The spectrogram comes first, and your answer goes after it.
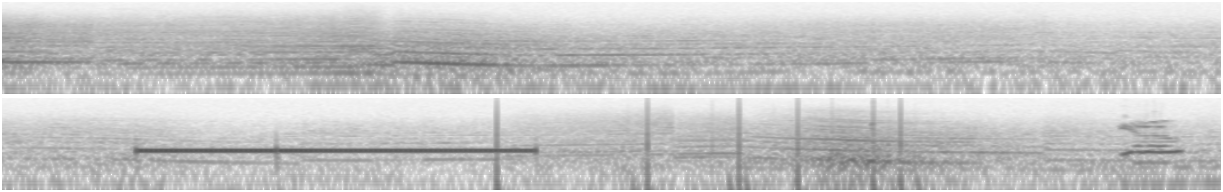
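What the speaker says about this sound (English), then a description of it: "Let's call Jason on the regular phone" A regular phone's dial tone hums steadily for about two seconds between quiet talking, followed by a few sharp clicks and short beeps as the call is placed.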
